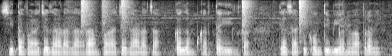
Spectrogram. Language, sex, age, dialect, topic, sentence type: Marathi, male, 25-30, Northern Konkan, agriculture, question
